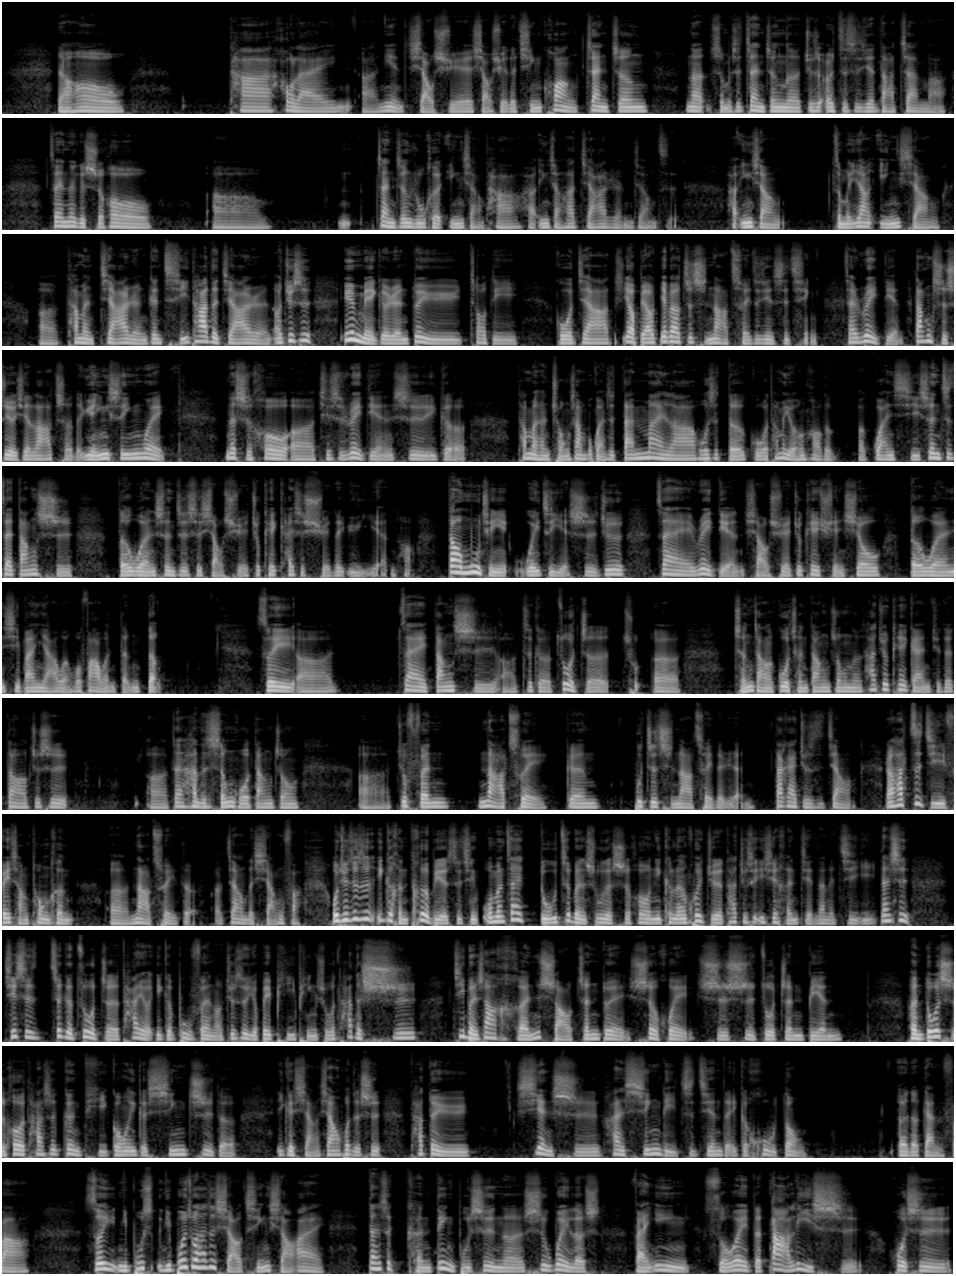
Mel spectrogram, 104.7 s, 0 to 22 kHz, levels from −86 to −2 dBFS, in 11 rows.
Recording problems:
none

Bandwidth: 18 kHz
